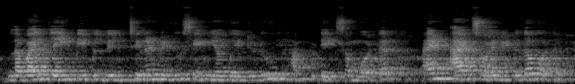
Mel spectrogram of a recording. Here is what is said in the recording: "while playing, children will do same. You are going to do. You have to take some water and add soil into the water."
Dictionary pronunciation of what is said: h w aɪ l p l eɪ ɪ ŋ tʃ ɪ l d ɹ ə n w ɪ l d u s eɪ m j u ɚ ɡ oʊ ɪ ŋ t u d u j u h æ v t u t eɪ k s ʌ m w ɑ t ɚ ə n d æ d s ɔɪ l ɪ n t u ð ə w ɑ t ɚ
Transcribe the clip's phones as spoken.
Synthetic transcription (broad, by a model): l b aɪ l p l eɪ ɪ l tʃ ɪ l d ɹ ə n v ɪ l d u s eɪ m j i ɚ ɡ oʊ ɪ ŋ t u d u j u h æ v t u t eɪ k s ʌ m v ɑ t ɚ ə n d æ d s ɔɪ l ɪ t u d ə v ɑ t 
